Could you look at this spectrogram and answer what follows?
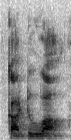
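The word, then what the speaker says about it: കടുവ: Okay ना, pronounce करते करते हैं का टू वा, काटुआ।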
